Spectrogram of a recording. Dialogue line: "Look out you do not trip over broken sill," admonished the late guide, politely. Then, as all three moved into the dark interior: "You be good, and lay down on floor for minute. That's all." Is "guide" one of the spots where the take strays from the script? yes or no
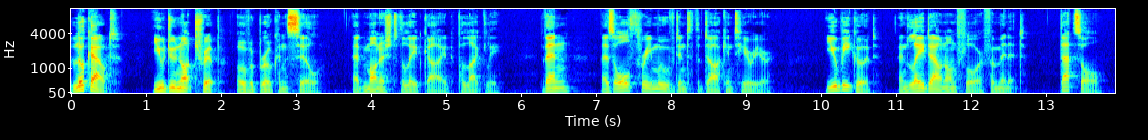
no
